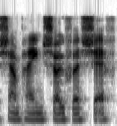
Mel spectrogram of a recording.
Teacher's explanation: ch can also say the sh sound and most of those words are french in origin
